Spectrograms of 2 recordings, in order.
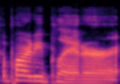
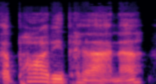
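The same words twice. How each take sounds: First: Said in the usual way. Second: Party planner with dropped r's, put-on accent; mock accent, softened r's on party planner; Dorit's accent. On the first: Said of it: "she's talking about how". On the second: Podcaster mimicking a housewife's party boast, put-on accent. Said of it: "Dorit is talking about how".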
